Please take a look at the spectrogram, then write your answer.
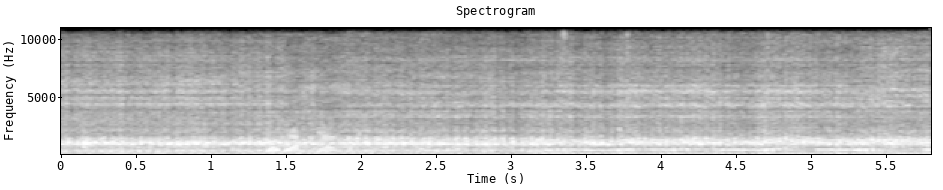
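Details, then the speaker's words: Honda Beat FI scooter idling with the CVT drive not turning: coarse, gravelly rumble already present, so the gearbox and ratio gears are ruled out; a worn crankshaft bearing is the cause. "jadi tanpa e rasio muter ini suara sudah muncul kita cek dan analisa Apakah suara berpusat dari mesin ataukah dari bagian area CPT"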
